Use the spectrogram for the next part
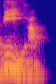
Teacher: el acento no está en la A, el acento está en la I, en la vocal débil. Eso se llama hiato acentual.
